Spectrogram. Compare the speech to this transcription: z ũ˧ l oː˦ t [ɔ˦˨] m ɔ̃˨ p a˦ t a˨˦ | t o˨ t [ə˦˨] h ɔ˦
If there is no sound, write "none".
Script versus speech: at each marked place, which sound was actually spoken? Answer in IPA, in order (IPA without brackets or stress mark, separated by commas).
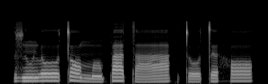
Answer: ɔ˦˨, ə˧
